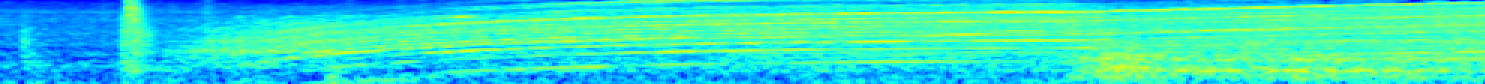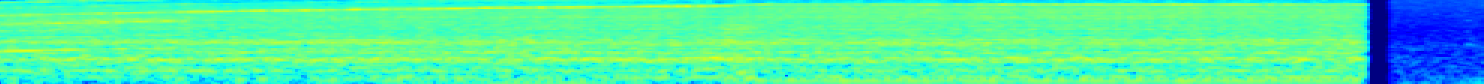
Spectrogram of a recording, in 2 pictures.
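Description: Turbine aircraft engine starting: a click, then a whine that climbs steadily in pitch as the engine spools up, then a steady roar with the high whine held on top, which cuts off abruptly near the end.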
